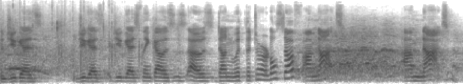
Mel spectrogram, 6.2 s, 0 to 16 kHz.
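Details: Adult male with stuttering that began at age 20 after a softball struck his throat, causing a minor vocal contusion and a major concussion later diagnosed as traumatic brain injury; audible word repetitions; stuttering.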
